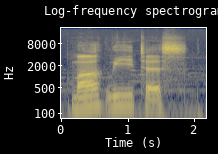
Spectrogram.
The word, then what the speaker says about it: Meletis: I don't feel like it should be pronounced that way, but that is the official Magic the Gathering pronunciation we learned. Meletis.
